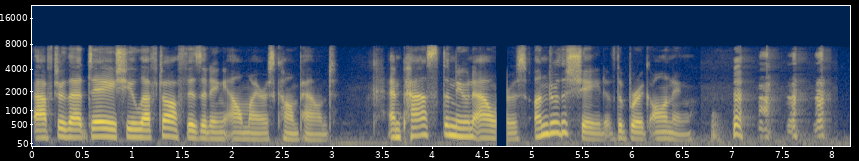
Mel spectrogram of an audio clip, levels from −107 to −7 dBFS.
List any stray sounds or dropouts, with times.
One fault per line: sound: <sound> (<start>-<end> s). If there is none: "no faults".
sound: dropout (4.6-4.8 s)
sound: laugh (6.8-8.0 s)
